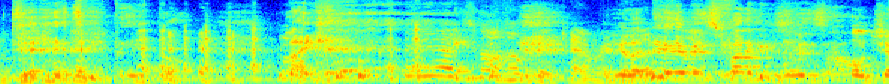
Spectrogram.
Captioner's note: laughs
